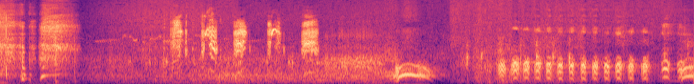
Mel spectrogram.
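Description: Owl calls ring out with no one talking: scattered short calls, one drawn-out swooping hoot, then a fast, steady run of repeated hooting notes, clear.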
